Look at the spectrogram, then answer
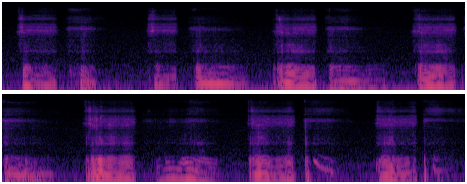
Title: The snoring pit bull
